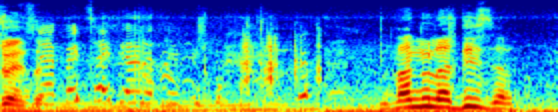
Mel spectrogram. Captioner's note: all laught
